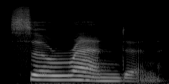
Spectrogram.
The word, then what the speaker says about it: Sarandon: The stress goes on the second syllable, Sarandon. So the first and the third vowels are just schwa sounds.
